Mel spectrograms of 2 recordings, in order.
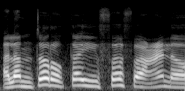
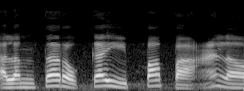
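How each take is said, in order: First: The F sound is released clearly and lightly. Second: The F sound is pressed and squeezed together. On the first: The speaker calls it right. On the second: The speaker calls it wrong.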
